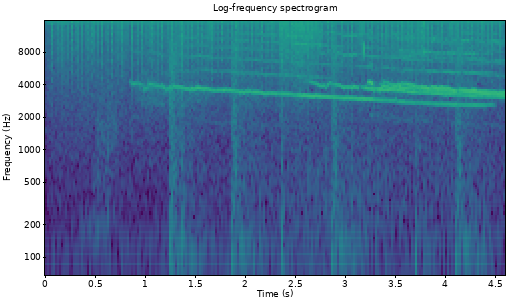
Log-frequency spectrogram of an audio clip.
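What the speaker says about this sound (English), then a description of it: "It's like it's shooting rockets all over the place." In the video game Little Inferno, a burning item shoots rockets in a rapid series of firework-like bangs, with a long whistling squeal trailing above them, fairly loud and close, with no talking.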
